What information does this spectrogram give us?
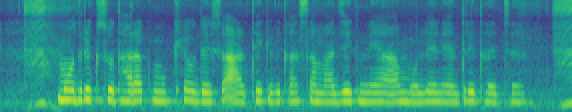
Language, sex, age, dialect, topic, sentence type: Maithili, female, 18-24, Eastern / Thethi, banking, statement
